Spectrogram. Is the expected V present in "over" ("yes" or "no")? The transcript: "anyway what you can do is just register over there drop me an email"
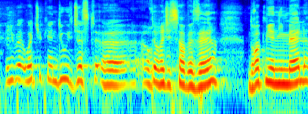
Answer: no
